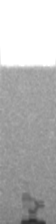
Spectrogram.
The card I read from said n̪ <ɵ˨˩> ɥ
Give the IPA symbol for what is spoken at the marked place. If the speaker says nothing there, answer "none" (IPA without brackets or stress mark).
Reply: ɵ˨˩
